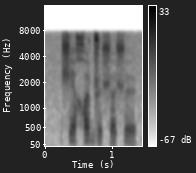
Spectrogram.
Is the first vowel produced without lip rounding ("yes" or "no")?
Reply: yes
